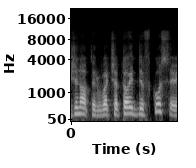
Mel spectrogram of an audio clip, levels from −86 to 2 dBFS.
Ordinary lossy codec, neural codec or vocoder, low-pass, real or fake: Opus, 24 kbps; codec, 16 kHz in and 24 kHz out, 0.6 kbps, FocalCodec, streaming, 4096 codes; 10.8 kHz; fake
